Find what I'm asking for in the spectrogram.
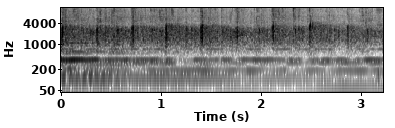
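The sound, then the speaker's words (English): An audience at a church service applauds a woman after her testimony, a dense wash of clapping held at an even level throughout, with a sustained low keyboard chord humming underneath. “Give her a great big hand.”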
